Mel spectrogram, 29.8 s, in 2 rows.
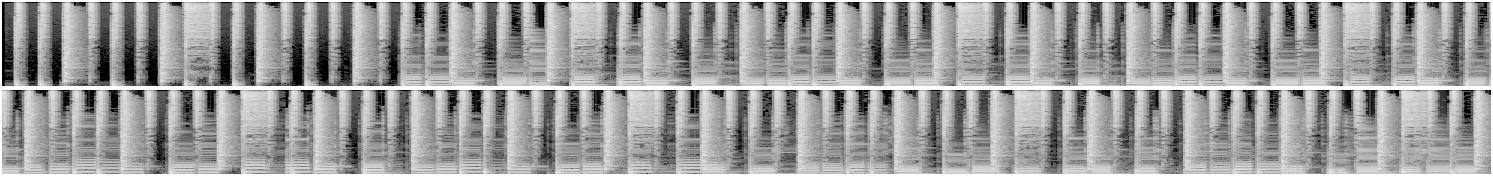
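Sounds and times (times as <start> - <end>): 
instrumental music: 0.0 - 29.7.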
